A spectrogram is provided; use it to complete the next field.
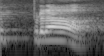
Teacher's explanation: आपने क्या ज्यादा बोला? प थोड़ा बोला, र ज्यादा बोला। तो र होता है पूरा और प होता है थोड़ा। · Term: संयुक्त वर्ण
